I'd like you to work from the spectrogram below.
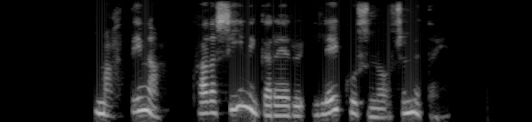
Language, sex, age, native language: Icelandic, female, 40-49, Icelandic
